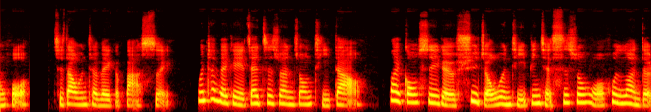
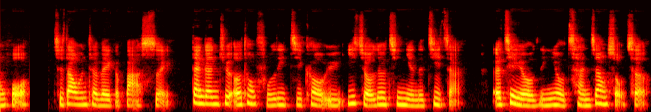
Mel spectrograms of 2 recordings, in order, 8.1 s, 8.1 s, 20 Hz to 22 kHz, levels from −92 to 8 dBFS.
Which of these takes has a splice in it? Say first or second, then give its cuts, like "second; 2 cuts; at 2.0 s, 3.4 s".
second; 2 cuts; at 2.4 s, 6.0 s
